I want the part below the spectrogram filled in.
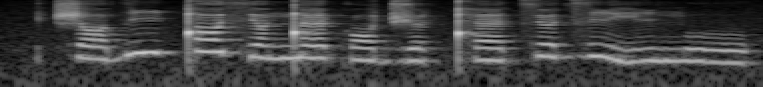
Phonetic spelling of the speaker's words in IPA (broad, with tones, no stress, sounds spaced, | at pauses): t͡ʃ ʌ˨ d i˦ ǃ ʌ˦ sʲ ʌ˧ ŋ͡ǃ ɛ˧ k ɔ˨ d͡ʒ ʏ˨ ǃʰ ɛ˧ t͡s ʏ˦ d͡z i˦˨ j i˨ ŋ u˨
